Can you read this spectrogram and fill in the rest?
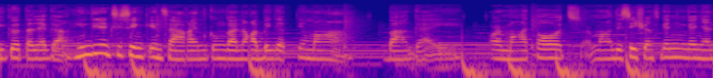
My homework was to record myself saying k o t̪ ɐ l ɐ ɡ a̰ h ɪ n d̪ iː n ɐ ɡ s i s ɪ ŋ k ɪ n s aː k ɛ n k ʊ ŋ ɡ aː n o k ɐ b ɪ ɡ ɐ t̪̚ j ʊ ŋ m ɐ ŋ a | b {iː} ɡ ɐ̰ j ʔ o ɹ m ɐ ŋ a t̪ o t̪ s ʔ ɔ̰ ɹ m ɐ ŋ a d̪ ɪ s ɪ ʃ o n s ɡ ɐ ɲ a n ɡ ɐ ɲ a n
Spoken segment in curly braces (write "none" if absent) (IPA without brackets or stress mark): aː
